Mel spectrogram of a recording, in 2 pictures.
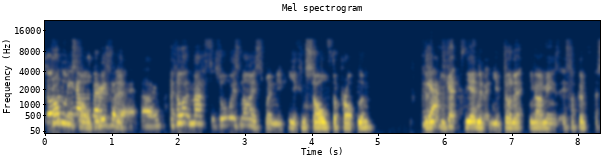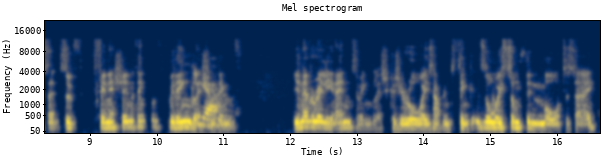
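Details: Adult speaker; ordinary speech.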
